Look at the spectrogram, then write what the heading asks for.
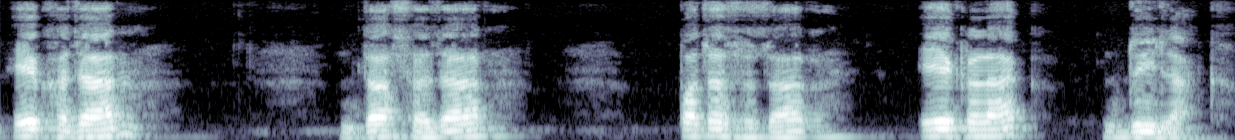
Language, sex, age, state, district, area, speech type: Nepali, male, 60+, West Bengal, Kalimpong, rural, spontaneous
